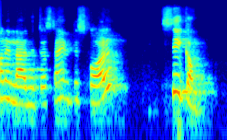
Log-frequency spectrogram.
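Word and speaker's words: caecum: Okay, A is silent in this. सीकम में ए जो होता है आपका साइलेंट होता है.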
